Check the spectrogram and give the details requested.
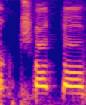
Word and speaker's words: क्षत: क्षत विग्रहाश्च क्षत विग्रहाश्च कोई इसमें हल अक्षर नहीं है। त का भी उच्चारण होगा क्षत में क्षत।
